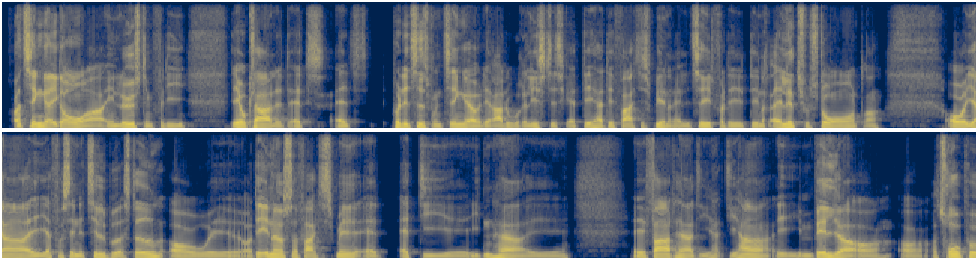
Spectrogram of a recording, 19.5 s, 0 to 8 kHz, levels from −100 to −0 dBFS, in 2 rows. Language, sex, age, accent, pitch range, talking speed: English, male, 20-39, Danish, 110-140 Hz, 220 wpm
